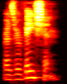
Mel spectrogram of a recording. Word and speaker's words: reservation: Notice there's no shun. Shun. Just reservation.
